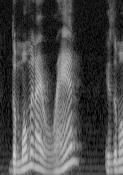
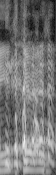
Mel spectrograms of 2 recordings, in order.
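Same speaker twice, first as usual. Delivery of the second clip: mock taunting; 9 semitones higher, 8 dB louder than usual. Taunting the boyfriend.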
